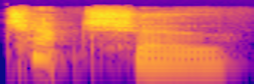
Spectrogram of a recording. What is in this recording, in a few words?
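"chat show", British English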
